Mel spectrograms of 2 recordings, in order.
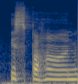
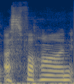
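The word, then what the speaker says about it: Isfahan: from uh trade like ispahan which actually the way it's spelt it's actually supposed to be asvan so esfahan is a city in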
